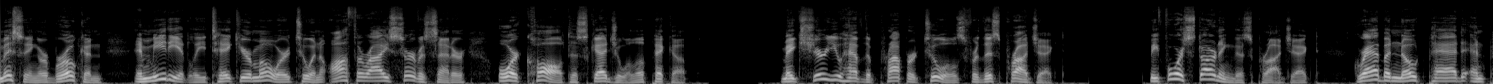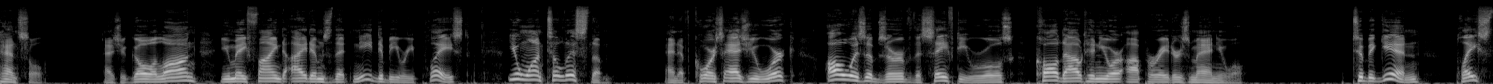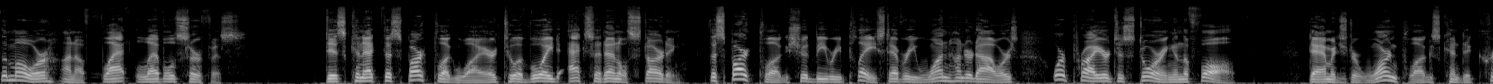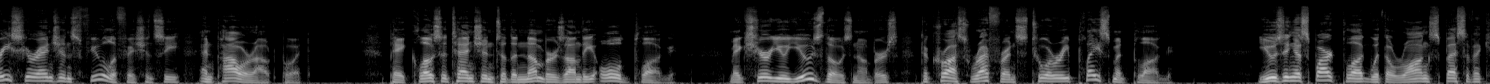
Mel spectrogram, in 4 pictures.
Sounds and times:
Speech: 0.0 - 6.9, 7.8 - 10.7, 11.5 - 15.4, 16.0 - 27.4, 28.4 - 32.4, 33.1 - 42.3, 42.9 - 47.9, 48.6 - 56.6, 57.4 - 59.6.

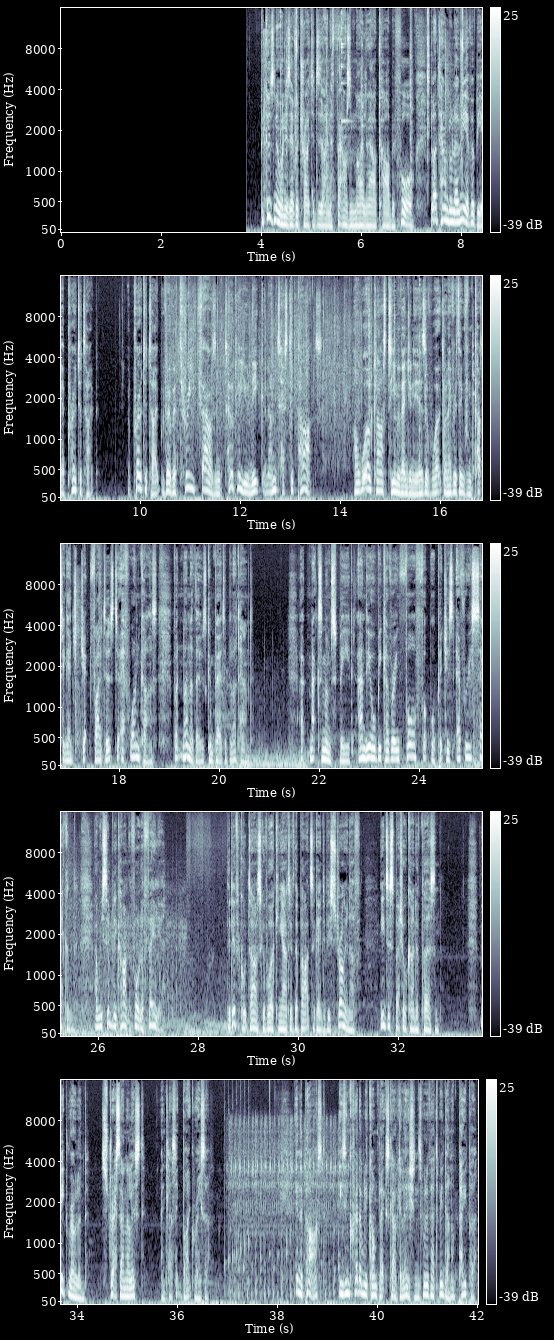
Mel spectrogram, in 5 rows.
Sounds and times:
Speech: 4.0 - 20.7, 21.5 - 27.4, 28.6 - 32.9, 33.6 - 36.9, 38.4 - 42.0.

